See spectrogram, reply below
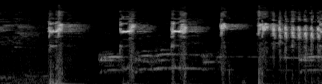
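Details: A ruby-cheeked sunbird repeats high, sharp chirps about every half second, with soft lower whistled tones between them, then breaks into a rapid trill at the end.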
